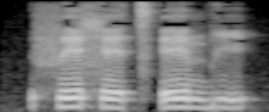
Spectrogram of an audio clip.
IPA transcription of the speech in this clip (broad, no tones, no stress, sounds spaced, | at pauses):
f e ɬ e t͡sʼ e m b i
